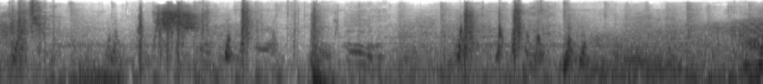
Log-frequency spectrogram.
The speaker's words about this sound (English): Listen to that whip sound effect. It's so bad.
